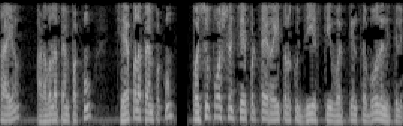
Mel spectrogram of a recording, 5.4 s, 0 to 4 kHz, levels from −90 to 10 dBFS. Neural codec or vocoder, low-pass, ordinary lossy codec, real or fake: none; 3.6 kHz; none; real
